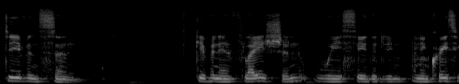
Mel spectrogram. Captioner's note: speaking French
